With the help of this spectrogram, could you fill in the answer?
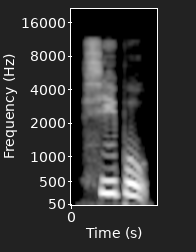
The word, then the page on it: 西部: xī bù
